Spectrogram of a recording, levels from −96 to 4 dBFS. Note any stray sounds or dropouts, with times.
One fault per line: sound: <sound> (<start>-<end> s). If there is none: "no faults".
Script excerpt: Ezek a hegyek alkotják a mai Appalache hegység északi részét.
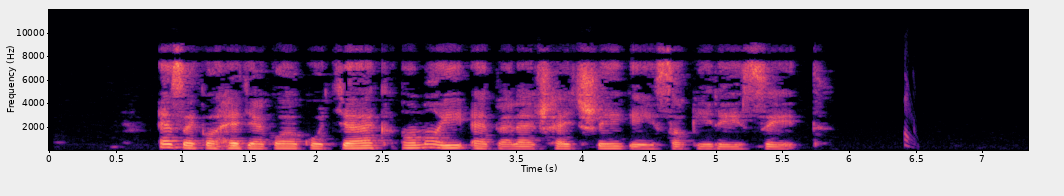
sound: chirp (6.4-6.5 s)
